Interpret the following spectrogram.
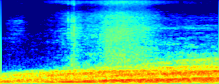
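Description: A low, engine-like rumble that swells in loudness.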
